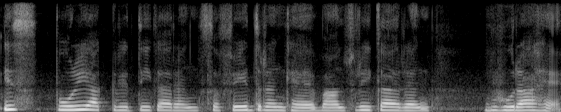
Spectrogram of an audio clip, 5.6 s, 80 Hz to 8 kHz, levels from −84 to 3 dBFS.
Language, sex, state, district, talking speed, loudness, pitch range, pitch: Hindi, female, Chandigarh, Chandigarh, 140 wpm, -18 LUFS, 220-250 Hz, 240 Hz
